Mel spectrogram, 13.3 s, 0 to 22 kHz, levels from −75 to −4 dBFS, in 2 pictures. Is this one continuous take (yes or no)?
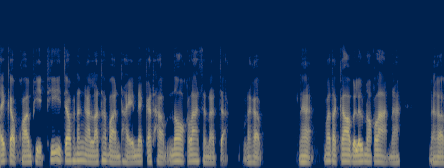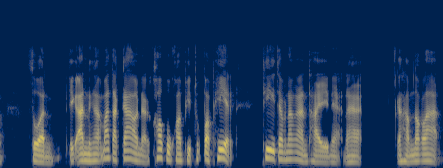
yes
